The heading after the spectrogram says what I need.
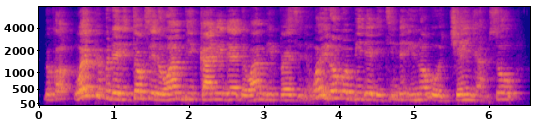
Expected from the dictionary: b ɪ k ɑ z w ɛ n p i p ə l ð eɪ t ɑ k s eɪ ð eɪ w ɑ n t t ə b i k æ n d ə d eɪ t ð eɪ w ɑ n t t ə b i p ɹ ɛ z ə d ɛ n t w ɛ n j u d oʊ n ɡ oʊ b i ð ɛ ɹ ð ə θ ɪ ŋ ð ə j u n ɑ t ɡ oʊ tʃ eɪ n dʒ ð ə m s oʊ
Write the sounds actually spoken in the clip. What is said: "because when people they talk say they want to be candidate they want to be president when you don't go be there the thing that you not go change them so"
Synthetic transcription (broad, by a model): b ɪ k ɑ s w ɛ n p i p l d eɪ t ɑ k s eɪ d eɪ w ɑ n b i k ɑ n d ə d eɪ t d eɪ w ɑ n b i p ɹ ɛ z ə d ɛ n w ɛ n j u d oʊ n ɡ oʊ b i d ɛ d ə t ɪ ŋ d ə j u n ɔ ɡ oʊ tʃ eɪ n dʒ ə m s oʊ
